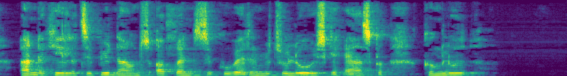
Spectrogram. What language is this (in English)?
Danish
